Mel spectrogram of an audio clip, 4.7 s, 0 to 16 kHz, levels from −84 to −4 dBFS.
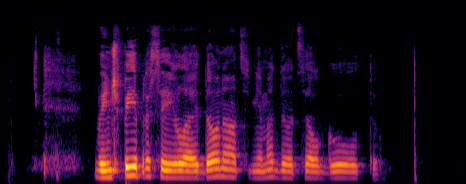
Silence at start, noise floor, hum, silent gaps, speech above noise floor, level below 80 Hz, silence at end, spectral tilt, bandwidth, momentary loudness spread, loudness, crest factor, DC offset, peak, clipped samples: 0.45 s; -79 dBFS; none; none; 56 dB; -74 dBFS; 0.9 s; -6 dB/octave; 9.4 kHz; 14 LU; -23 LUFS; 20 dB; under 0.1%; -6 dBFS; under 0.1%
